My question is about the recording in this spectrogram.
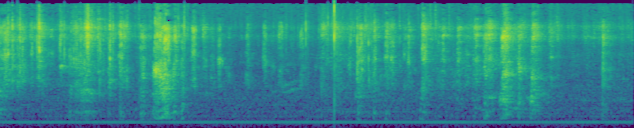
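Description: Two longcoat chihuahua puppies playing: short breathy puppy noises, the loudest about two seconds in, with scattered light clicks and scuffles.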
